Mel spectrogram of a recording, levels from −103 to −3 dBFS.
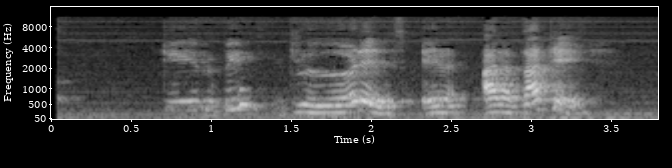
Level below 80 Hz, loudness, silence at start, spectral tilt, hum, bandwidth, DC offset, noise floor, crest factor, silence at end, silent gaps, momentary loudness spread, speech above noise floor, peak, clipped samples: -52 dBFS; -28 LUFS; 0.05 s; -4 dB/octave; none; 11.5 kHz; under 0.1%; -54 dBFS; 20 dB; 0.05 s; none; 13 LU; 26 dB; -10 dBFS; under 0.1%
